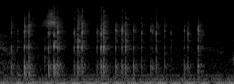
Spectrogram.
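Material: Wood.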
